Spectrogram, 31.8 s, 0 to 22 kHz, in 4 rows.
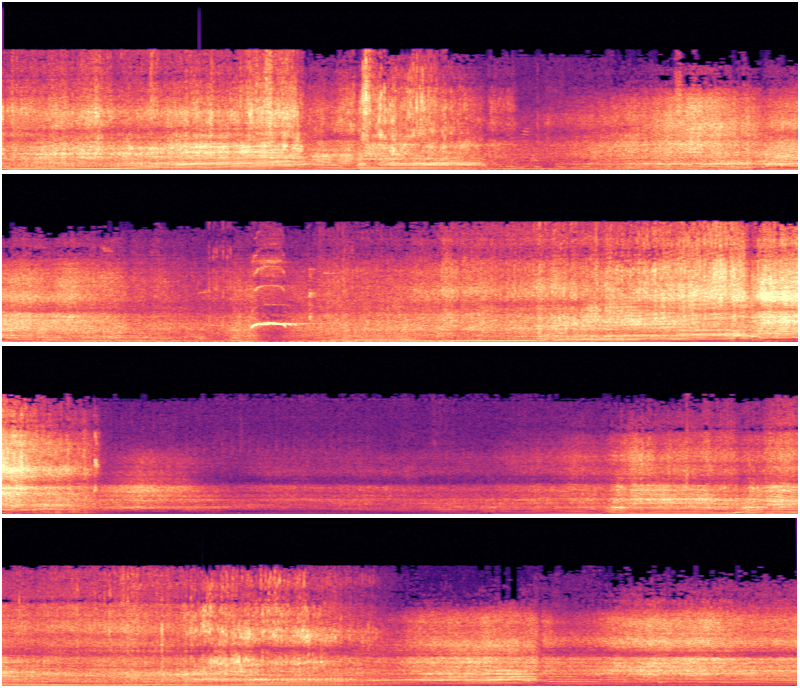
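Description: Air-cooled flat-six of a Porsche 911 RS 3.0 rally car, revved hard up through the gears and lifted off again and again as it is driven flat out past the roadside. There is a brief high chirp about a third of the way through. The engine drops away for a few seconds past the middle, then comes back in.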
